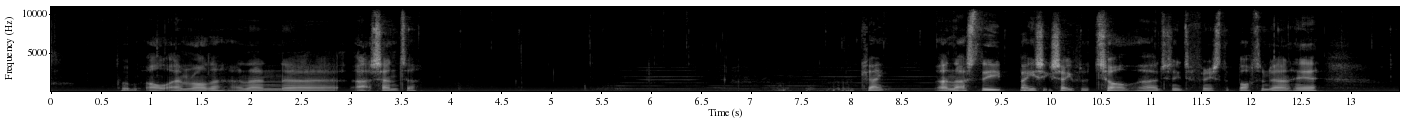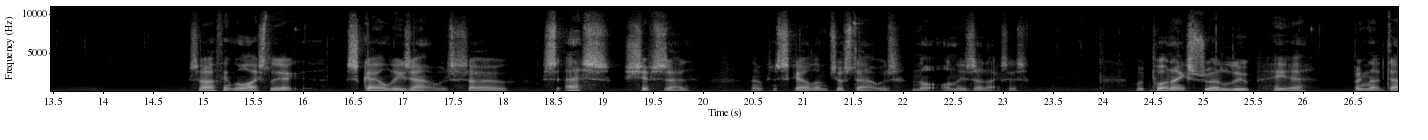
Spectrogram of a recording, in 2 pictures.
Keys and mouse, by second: 0.1 alt+n, 1.2 alt+m, 4.3 middle click, 4.8 ctrl+middle click, 6.3 middle click, 8.0 ctrl+middle click, 8.3 middle click, 8.8 ctrl+middle click, 9.2 shift+middle click, 9.7 middle click, 10.5 middle click, 11.2 ctrl+middle click, 12.4 alt+click, 13.1 middle click, 13.7 ctrl+middle click, 14.3 shift+middle click, 15.1 ctrl+middle click, 16.2 alt+shift+click, 18.5 s, 23.7 middle click, 25.6 ctrl+r.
